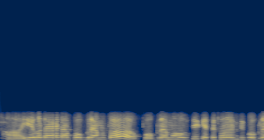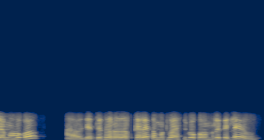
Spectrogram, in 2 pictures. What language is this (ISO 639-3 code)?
ori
